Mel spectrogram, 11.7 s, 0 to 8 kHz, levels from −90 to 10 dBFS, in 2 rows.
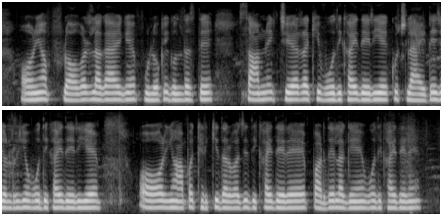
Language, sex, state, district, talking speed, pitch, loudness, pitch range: Hindi, female, Bihar, Bhagalpur, 230 wpm, 190 Hz, -14 LUFS, 185-195 Hz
